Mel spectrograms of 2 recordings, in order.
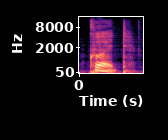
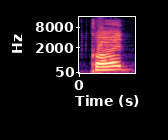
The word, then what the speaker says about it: could: There's so many silent letters, and one of those words that has silent letters is the word could with a silent letter L.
